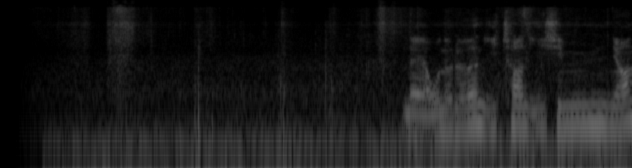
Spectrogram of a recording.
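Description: Footsteps crunch on dry plant litter.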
